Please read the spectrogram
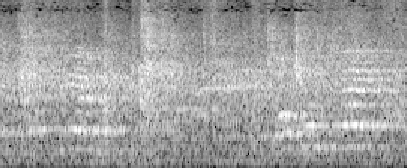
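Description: Unintelligible calls and shouts of youth hockey players echoing around an indoor ice rink, with a couple of sharp knocks from sticks and pucks on the ice.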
